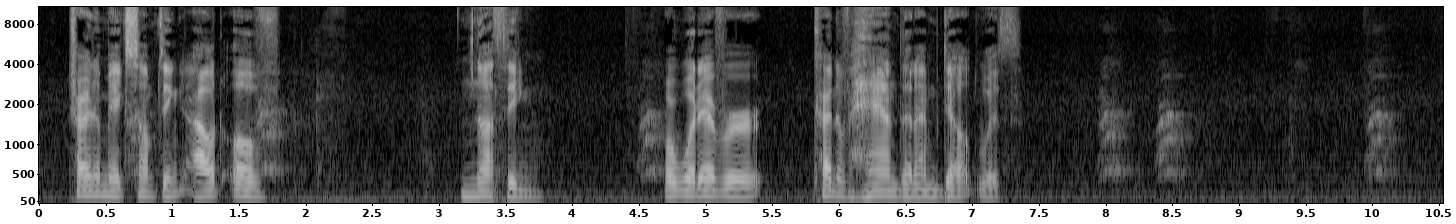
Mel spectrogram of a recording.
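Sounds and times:
speech: 0.2 - 1.8, 3.2 - 3.8, 4.7 - 7.4
dog barking: 1.7 - 2.0, 4.5 - 4.8, 8.0 - 8.8, 9.9 - 10.3.

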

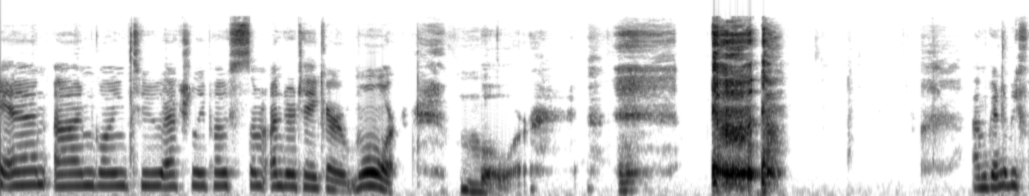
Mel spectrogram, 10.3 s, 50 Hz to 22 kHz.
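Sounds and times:
speech: 1.0 - 7.8, 9.7 - 10.2
person coughing harshly: 7.1 - 7.9.

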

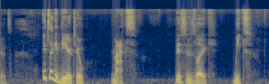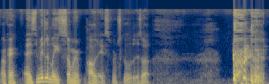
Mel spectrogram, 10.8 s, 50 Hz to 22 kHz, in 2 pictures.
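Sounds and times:
speech: 0.0 - 2.8, 3.5 - 8.5, 10.0 - 10.7
person coughing: 10.0 - 10.7.

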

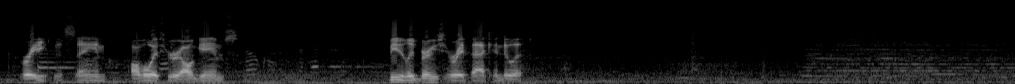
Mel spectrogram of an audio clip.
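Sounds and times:
train rumbling with a low clattering drone: 0.0 - 10.1
speech: 0.2 - 2.7, 3.9 - 5.4
sustained horn-like tone: 8.0 - 10.1.

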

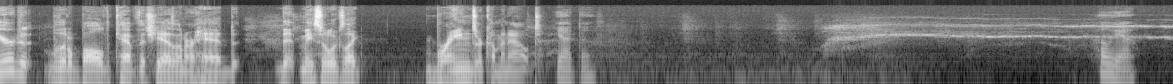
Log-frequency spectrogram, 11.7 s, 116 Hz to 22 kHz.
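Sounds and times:
speech: 0.0 - 6.1, 11.0 - 11.4
woman screaming in a film clip: 8.2 - 11.7.

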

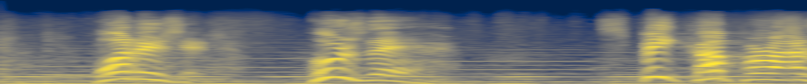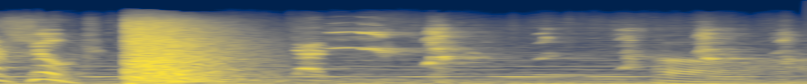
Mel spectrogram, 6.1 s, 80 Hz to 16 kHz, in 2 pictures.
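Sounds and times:
speech: 0.4 - 6.0
dog whimpering and whining: 4.2 - 6.0
dog barking: 4.4 - 6.0.

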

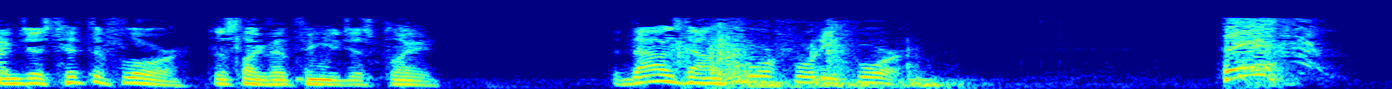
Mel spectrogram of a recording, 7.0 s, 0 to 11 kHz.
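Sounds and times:
speech: 0.0 - 2.3, 3.1 - 4.8
sneeze: 6.1 - 6.8.

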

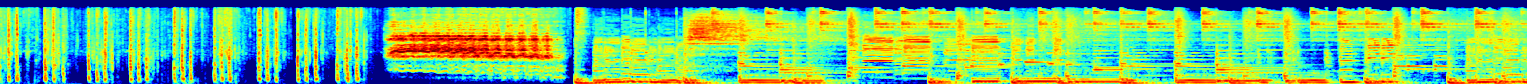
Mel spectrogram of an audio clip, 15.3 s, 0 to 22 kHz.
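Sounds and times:
horse hooves clip-clopping: 0.0 - 5.7
horse neighing: 3.8 - 5.8
music: 5.8 - 15.2.

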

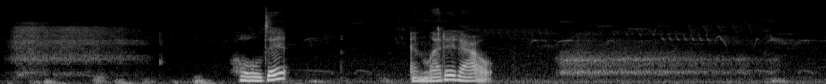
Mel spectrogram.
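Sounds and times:
slow deep inhale taken to relax: 0.0 - 1.6, 5.6 - 8.2
soft low thumps: 0.0 - 8.2
speech: 2.4 - 3.0, 4.1 - 5.0.

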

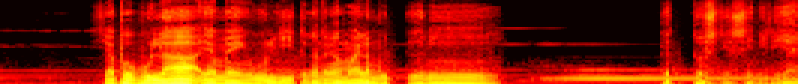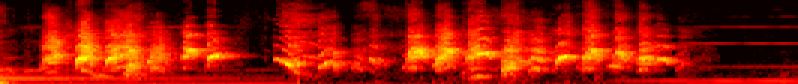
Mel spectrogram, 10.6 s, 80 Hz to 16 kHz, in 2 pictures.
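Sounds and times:
speech: 0.7 - 3.4, 4.4 - 5.8
children giggling in high-pitched bursts: 5.5 - 9.9.

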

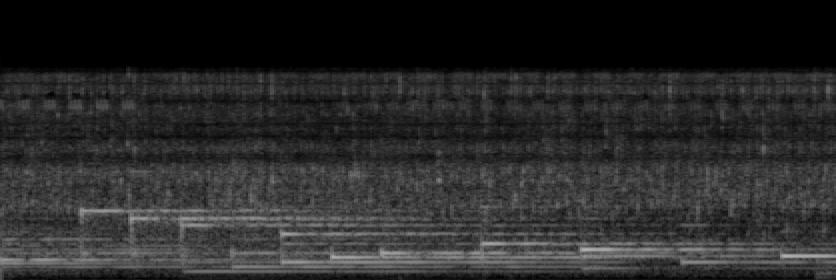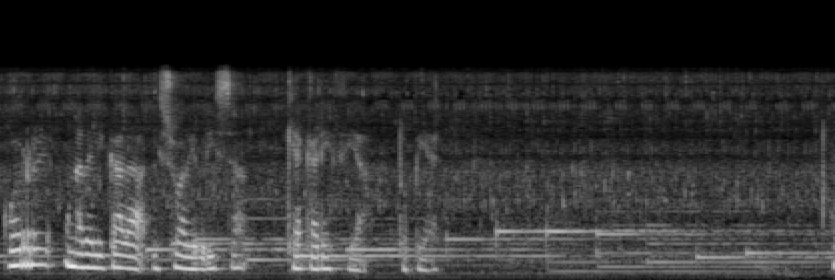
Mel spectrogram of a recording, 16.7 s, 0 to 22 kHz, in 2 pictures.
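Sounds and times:
gently flowing water at a shore: 0.0 - 16.7
speech: 8.4 - 12.8.

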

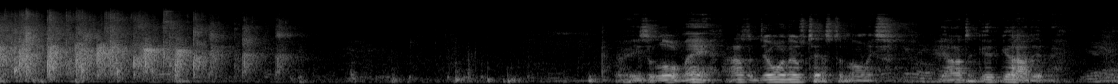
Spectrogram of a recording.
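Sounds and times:
audience clapping hands in praise: 0.0 - 3.1
faint noise: 0.0 - 11.1
speech: 6.4 - 10.7.

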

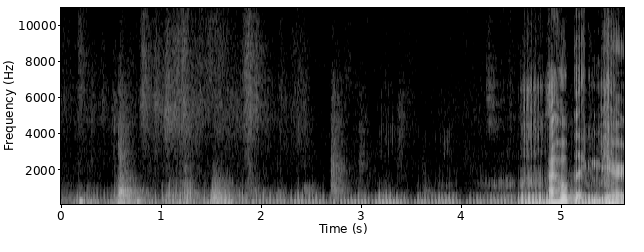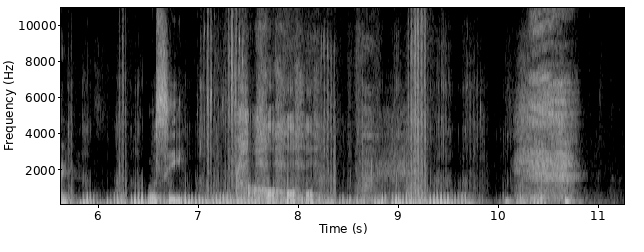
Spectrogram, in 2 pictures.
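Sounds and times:
cat purring: 0.0 - 10.8
speech: 4.9 - 5.9, 6.5 - 8.4
laughter: 7.4 - 8.3.

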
